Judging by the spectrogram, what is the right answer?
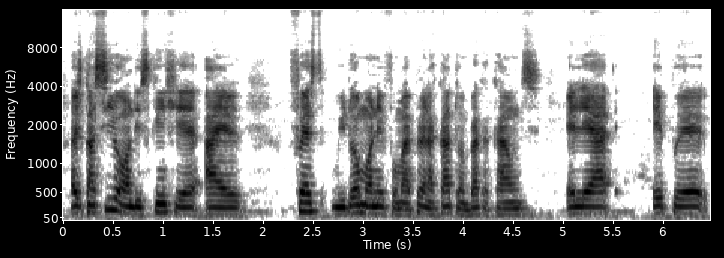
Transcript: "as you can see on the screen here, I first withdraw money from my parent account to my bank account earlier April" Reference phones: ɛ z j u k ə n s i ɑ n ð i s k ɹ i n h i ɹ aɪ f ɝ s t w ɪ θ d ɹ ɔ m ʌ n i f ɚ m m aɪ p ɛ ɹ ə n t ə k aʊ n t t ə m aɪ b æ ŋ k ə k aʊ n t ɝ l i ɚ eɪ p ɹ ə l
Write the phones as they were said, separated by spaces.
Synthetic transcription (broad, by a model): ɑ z j u k ə n s i ɑ n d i s k ɹ i n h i aɪ f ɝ s t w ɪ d ɔ m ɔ n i f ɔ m m aɪ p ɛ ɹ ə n ə k aʊ n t t ə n b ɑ k ə k aʊ n t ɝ l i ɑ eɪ p ɹ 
